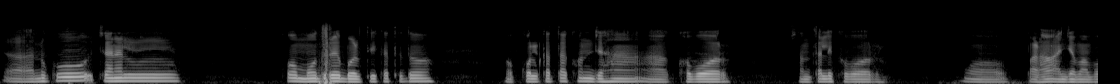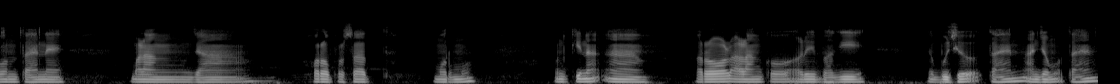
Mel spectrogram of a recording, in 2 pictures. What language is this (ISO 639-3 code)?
sat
